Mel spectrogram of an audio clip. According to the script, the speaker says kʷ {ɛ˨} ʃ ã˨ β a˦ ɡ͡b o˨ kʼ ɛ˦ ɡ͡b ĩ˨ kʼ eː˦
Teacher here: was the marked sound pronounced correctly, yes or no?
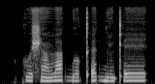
yes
